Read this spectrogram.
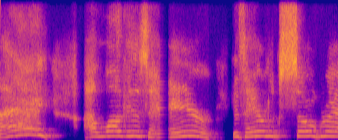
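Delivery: mock yell of delight to a parent far away; calling across the store. Teacher calling across Publix to a parent, cheerful high call. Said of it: "I'm, like, yelling across".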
